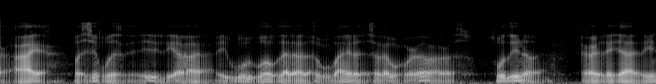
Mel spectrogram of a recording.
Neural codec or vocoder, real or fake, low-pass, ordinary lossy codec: autoencoder, 22.05 kHz, a latent of 192 numbers a frame, VITS, trained on many speakers; fake; 7.2 kHz; none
